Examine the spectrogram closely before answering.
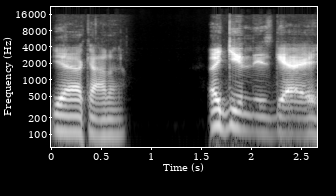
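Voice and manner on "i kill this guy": put-on tough-guy voice, forced low and gravelly. Mocking a fighter's way of talking: Hamzat Chimaev's forced gravelly voice. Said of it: "forced, gravelly voice he does".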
